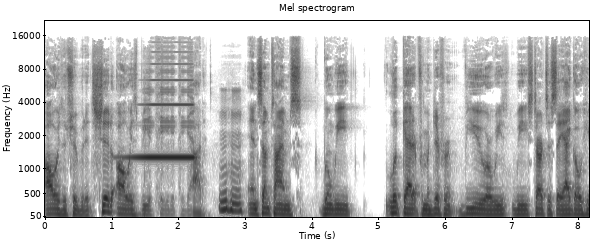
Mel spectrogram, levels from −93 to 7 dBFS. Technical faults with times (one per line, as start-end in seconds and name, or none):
1.02-2.34 loudspeaker feedback squeal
